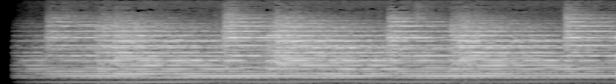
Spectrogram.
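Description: Bells ringing as an opening theme. The sound fades in at the start, and the bells are struck again roughly once a second, each strike ringing on over a steady low hum.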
